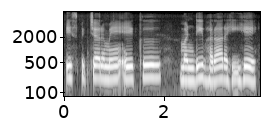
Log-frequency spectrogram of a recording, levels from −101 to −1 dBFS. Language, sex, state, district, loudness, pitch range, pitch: Hindi, female, Madhya Pradesh, Bhopal, -10 LUFS, 195-215 Hz, 205 Hz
